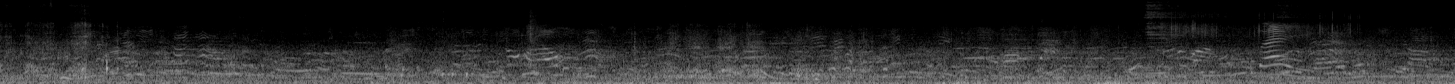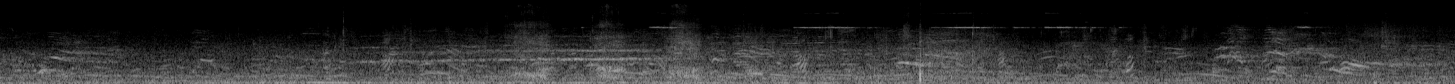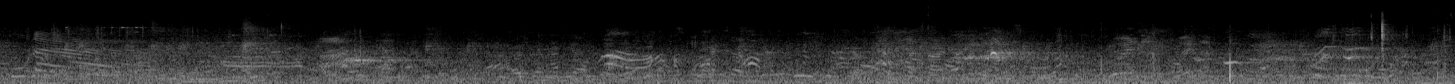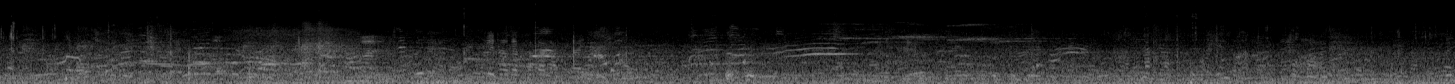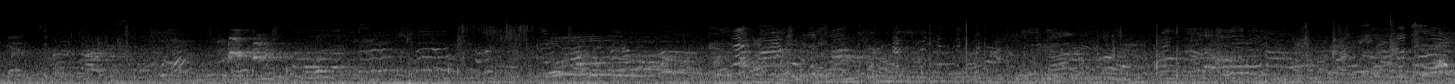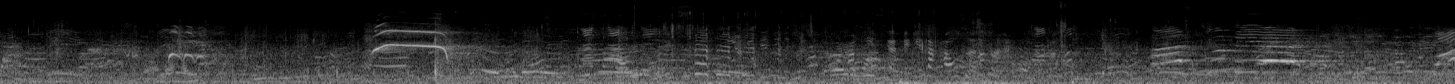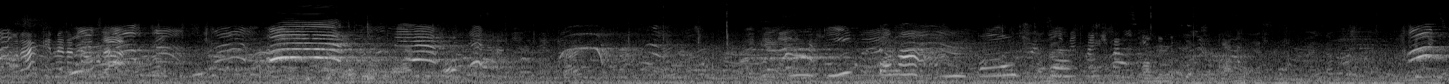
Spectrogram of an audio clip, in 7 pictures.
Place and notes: Hamburg, Deutschland - Children playing
Annenstraße & Paulinenplatz. Children playing in a park, with the parents.
Hamburg, Germany, 19 April 2019, 17:00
